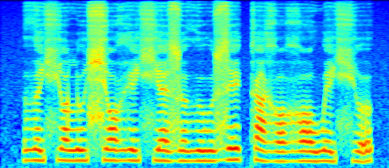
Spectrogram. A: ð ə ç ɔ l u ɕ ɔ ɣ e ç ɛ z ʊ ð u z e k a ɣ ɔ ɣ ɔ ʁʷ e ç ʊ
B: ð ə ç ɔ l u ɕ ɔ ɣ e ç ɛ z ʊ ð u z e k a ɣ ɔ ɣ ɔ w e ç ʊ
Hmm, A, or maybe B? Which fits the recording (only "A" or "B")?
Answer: B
